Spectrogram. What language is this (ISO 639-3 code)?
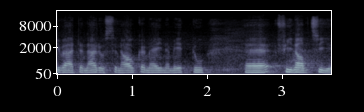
gsw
